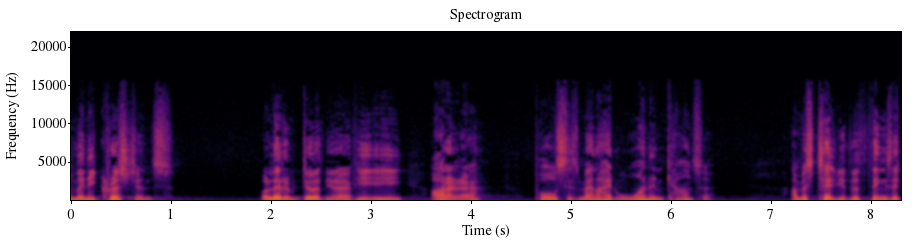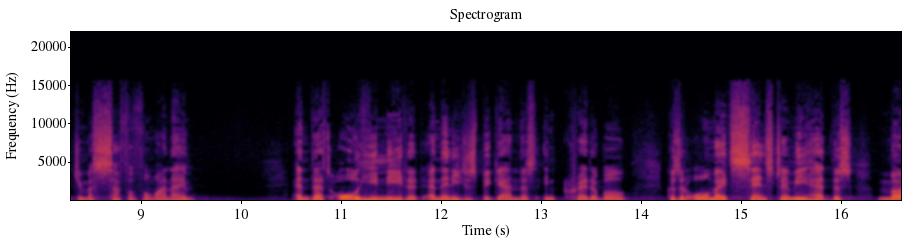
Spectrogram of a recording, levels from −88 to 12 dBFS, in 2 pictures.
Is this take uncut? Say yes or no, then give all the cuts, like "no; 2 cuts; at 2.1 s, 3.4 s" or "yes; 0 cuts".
no; 1 cut; at 2.5 s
